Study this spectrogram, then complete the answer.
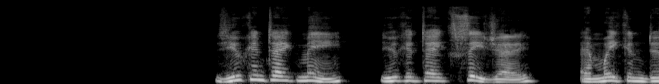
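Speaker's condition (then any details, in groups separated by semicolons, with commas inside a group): ALS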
